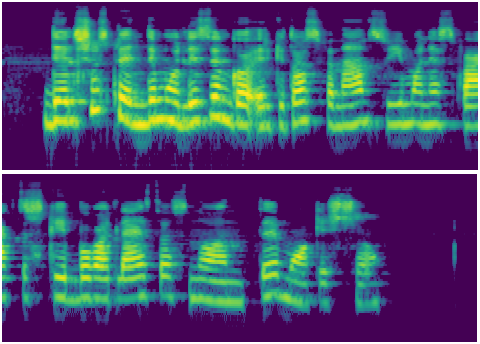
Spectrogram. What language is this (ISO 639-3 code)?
lit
